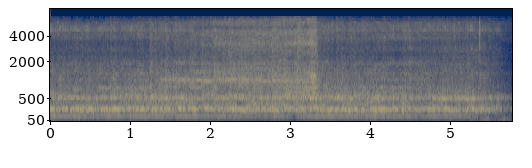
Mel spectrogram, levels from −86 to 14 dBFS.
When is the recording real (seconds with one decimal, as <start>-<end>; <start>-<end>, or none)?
none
